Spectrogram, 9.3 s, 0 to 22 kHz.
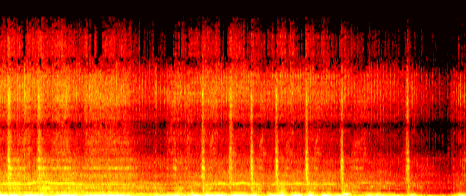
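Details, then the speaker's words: BMW E46 with a replacement 2.5-litre six after the original had zero compression; freshly started six idling with a few throttle blips, pitch rising and falling cleanly, no knocks. Normal running, minor quirks noted. "Alright guys, well as you can see, the Beamer started. It got some little quirks to it, but we're gonna get it running good."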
